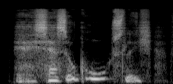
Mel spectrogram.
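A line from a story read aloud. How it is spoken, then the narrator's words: Whisper. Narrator (German): flüsterte Pavati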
